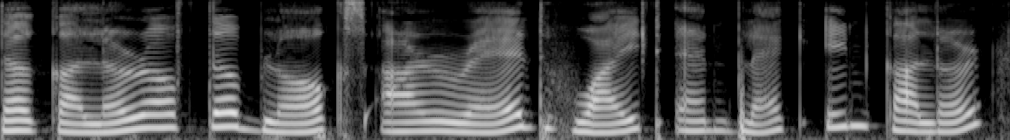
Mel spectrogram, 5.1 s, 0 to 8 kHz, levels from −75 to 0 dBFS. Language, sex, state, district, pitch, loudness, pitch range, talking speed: English, female, Assam, Kamrup Metropolitan, 215 Hz, -17 LUFS, 195-265 Hz, 140 wpm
